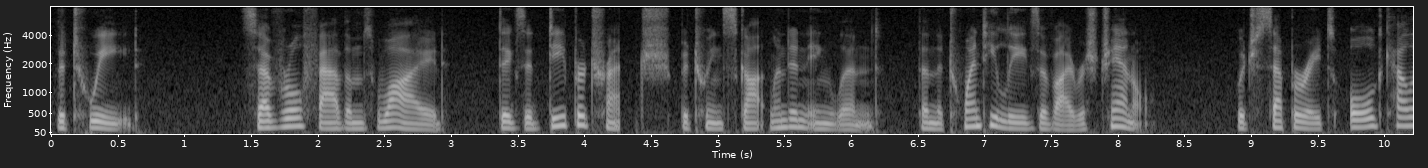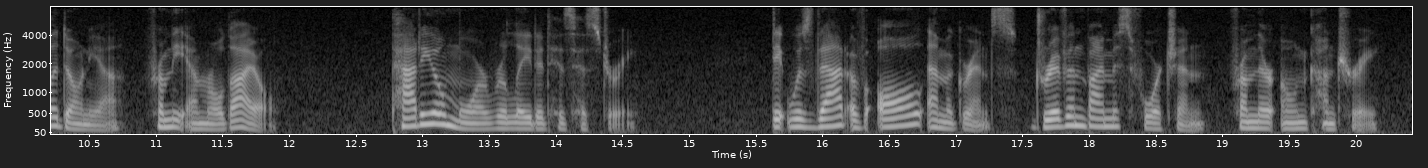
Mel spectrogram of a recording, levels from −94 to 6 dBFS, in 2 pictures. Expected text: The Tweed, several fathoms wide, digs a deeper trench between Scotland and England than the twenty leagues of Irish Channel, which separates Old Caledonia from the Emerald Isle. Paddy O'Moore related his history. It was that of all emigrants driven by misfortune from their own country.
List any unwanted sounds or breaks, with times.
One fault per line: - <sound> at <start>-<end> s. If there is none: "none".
- dropout at 4.3-4.4 s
